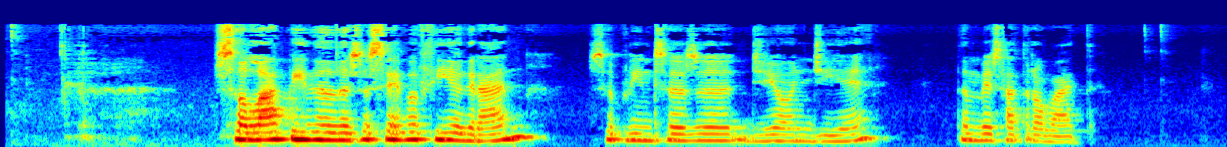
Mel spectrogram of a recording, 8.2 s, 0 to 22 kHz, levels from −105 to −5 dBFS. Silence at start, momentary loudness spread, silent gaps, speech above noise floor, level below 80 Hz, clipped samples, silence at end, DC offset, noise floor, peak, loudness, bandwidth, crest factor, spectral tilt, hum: 0.55 s; 19 LU; none; 45 dB; -60 dBFS; under 0.1%; 1.05 s; under 0.1%; -61 dBFS; 0 dBFS; -16 LUFS; 11.5 kHz; 18 dB; -5 dB/octave; none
